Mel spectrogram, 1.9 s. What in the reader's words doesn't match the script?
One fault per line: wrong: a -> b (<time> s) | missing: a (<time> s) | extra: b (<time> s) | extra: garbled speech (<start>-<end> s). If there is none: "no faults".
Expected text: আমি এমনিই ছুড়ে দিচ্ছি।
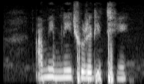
no faults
